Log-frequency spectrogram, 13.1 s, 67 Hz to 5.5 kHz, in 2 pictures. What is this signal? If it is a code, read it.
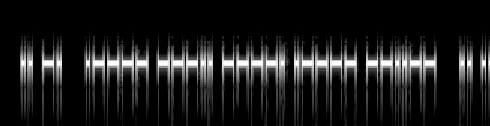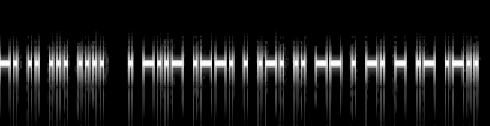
Morse code, heard as a keyed tone, about 25 wpm, 600 Hz. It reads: IN 1891, IRISH EXPERIMENTAL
